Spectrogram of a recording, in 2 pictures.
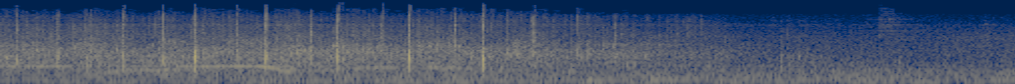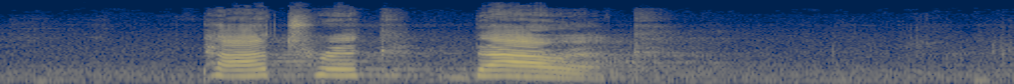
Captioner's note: applause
